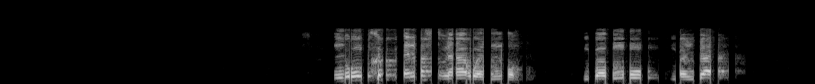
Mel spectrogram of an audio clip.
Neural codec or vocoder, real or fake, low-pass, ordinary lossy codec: none; real; 5.4 kHz; MP3, 48 kbps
